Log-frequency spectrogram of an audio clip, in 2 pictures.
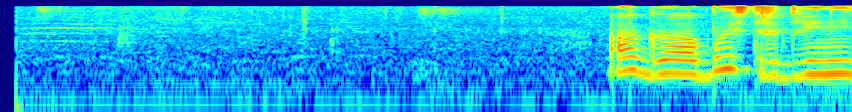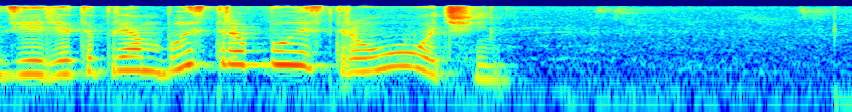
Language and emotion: Russian, positive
